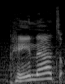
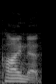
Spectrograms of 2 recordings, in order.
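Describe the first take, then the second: First: The first syllable sounds like the word pain. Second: The first syllable sounds like the word pie. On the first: It highlights that the character brings pain. "Paynet sounds better because it really enunciates the pain" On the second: It simply introduces the character. "But like Pi, you know, it's for Paimon"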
